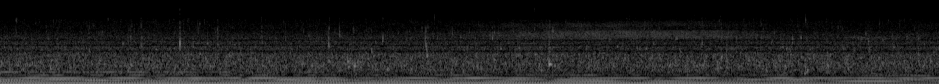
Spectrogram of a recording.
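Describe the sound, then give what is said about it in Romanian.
A small stream fed by a small spring trickles steadily from one rock to another, spilling off the upper rock into a thin sheet of fine droplets; a continuous soft babbling wash with faint splashes, fairly quiet and unbroken, with a low steady hum beneath and no voices. “Într-un loc la alegerea ta, acest mic curent de apă curge de pe o stâncă pe alta.”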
